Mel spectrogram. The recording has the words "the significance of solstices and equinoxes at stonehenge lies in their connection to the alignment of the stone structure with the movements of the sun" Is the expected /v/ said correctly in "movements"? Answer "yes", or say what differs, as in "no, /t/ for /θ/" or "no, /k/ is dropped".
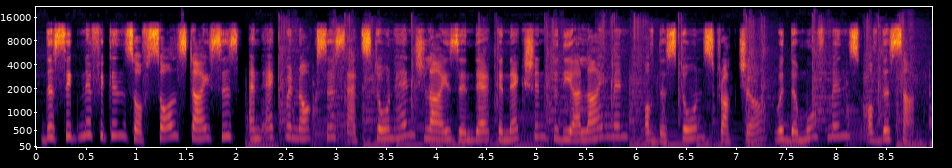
yes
